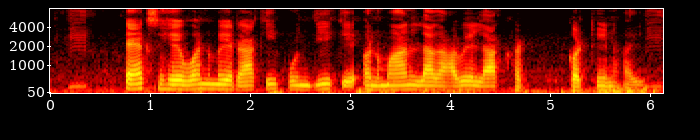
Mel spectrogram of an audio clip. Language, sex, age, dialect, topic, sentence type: Magahi, male, 41-45, Western, banking, statement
